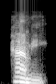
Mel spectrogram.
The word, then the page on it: hammy: Indian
